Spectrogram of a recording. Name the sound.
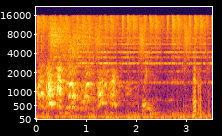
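dogs barking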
